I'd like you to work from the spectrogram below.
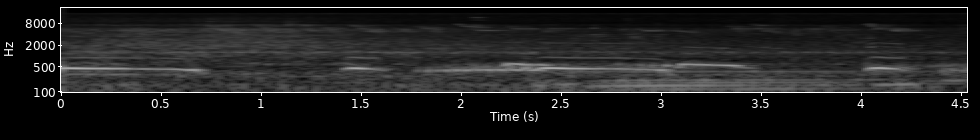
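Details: Captive Barbary dove, pelung type, cooing rapidly as a training recording: a long even coo, then short accented notes repeating about every two to three seconds, with overlapping tonal coos and a soft low purr beneath.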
